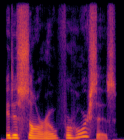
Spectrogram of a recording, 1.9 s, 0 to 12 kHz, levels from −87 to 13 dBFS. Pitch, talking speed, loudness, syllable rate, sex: 225 Hz, 160 wpm, -17 LUFS, 4.4 syllables/s, female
